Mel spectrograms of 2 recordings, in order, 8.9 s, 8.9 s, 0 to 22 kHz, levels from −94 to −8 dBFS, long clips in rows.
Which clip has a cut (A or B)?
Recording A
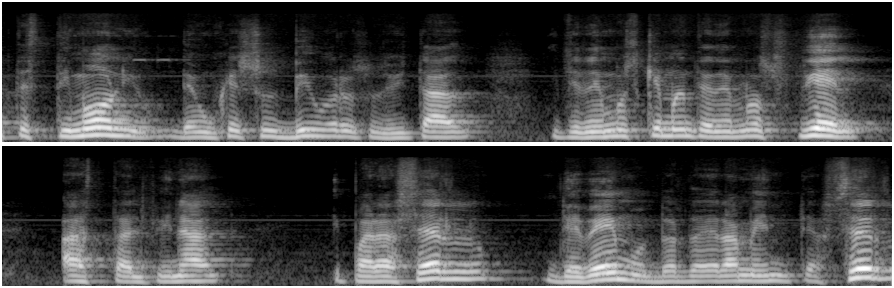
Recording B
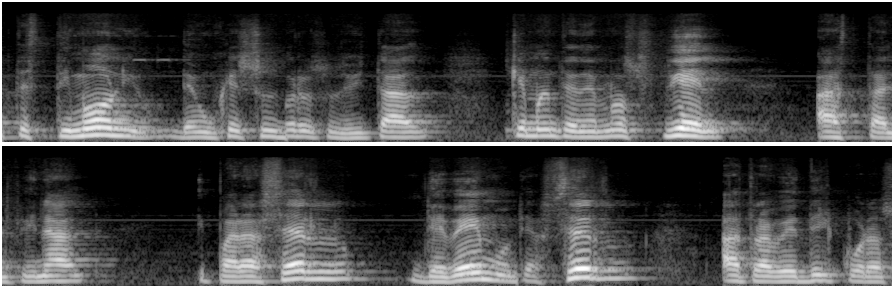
B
